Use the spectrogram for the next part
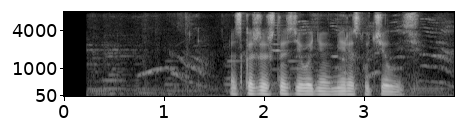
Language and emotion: Russian, neutral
